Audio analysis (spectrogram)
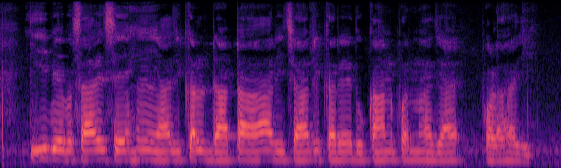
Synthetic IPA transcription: ibjəbsaːiseɦĩaːd͡ʒkəlɖaːʈaɾɪt͡ʃaːɾd͡ʒkəɾed̪ʊkaːnpəɾnad͡ʒa | pəɽaːi

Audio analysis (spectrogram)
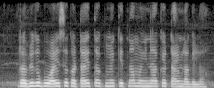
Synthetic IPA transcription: ɾɐbikebʊʋaːisekɐʈaːit̪ɐkmẽkɪt̪namɐɦiːnakeʈaːɪmlɐɡelaː

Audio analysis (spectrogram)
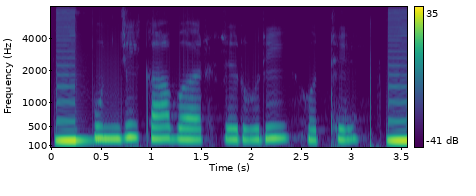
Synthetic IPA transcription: pʊnd͡ʒikabəɾzəɾuːɾihoːt̪ʰeː

